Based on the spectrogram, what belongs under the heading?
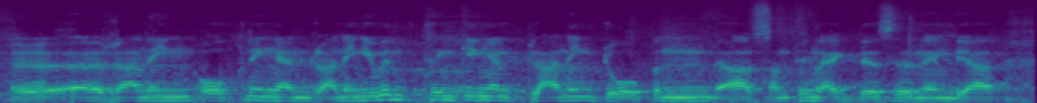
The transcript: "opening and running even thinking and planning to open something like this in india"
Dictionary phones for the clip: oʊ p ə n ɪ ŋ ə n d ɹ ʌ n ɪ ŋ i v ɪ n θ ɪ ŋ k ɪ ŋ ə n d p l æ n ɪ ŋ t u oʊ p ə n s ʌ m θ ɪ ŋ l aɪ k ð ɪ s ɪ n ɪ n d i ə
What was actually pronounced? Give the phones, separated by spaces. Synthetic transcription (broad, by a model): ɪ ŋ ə n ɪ ŋ ə n d ɹ ʌ n ɪ ŋ i v ɪ n t ɪ ŋ k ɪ ŋ ə n d p l æ n ɪ ŋ t u oʊ p ə n s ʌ m t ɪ ŋ l aɪ k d ɪ s ɪ n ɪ n d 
